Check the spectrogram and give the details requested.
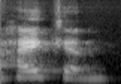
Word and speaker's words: Haken: Rhymes with bacon. There you go, Haken.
